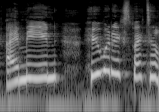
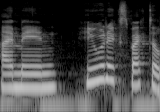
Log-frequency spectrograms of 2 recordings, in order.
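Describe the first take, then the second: First: The voice is lively and engaged. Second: The voice is flat and weary. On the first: She is interested in the conversation. "Instead of like" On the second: She is sick of the conversation. "the tone is just like so dead inside"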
